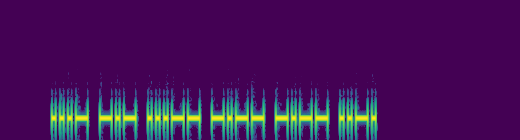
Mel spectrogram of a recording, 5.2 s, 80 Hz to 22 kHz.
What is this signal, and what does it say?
Morse code, heard as a keyed tone, about 30 wpm, 700 Hz. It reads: VK3YYF
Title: DXCC-100 Call Signs - 6 Characters - 30wpm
